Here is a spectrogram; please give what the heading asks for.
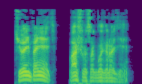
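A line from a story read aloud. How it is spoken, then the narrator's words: Cheerful reply. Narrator (Russian): бодро отвечал Порох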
